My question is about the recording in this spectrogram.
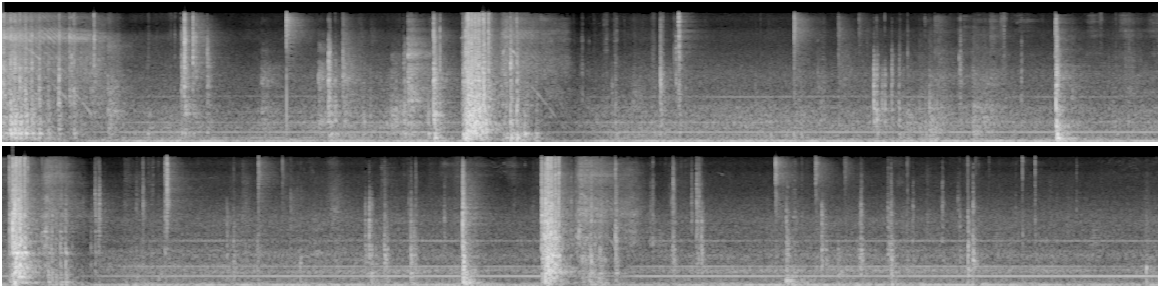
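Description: Cordless impact gun running in several short hammering bursts as it breaks loose and backs out the fender's Torx bolts, with smaller clicks of the tool and bolts in between. A steady low hum runs underneath.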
